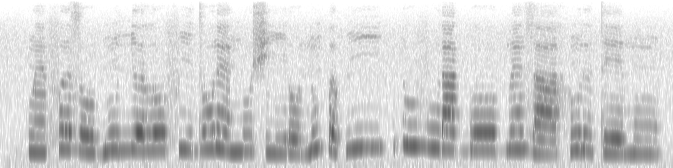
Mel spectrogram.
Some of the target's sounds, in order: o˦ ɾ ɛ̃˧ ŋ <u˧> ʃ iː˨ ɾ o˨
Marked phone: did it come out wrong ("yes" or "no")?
no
